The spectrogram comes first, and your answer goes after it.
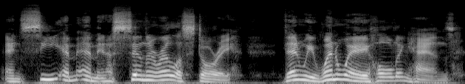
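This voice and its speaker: A man's voice: on the high side, big pitch swings, moderate pace, a little mellow. A man giving a theatrical comedic reading of fan fiction, breaking in with incredulous asides. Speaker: comic reader. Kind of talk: comedic dramatic narration of fan fiction with interjections.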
